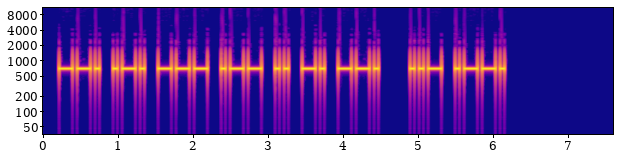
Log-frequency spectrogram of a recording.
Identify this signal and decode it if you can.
Morse code, heard as a keyed tone, about 20 wpm, 700 Hz. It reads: GROWING UP
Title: Sets of 5 Words Encore 20wpm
